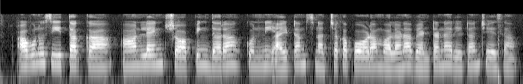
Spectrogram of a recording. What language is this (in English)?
Telugu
